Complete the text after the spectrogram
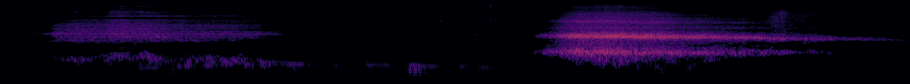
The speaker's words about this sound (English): Deep breaths, baby. In and out. Really focus on your breathing. Just feel my chest rise against your back as you breathe in with me.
